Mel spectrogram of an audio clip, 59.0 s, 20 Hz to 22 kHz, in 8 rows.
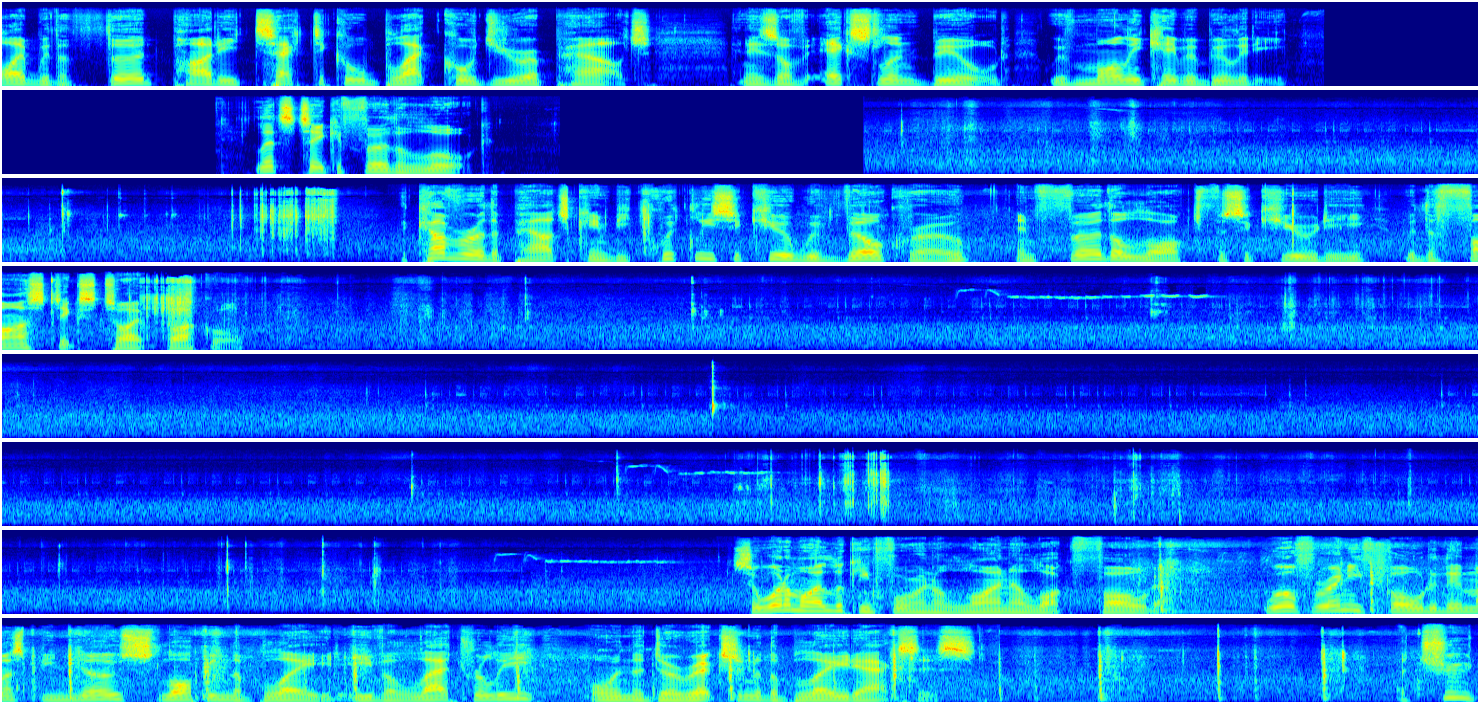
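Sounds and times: steady background hiss: 11.8 - 59.0
clicks and rustles of handling: 22.7 - 24.9, 40.6 - 43.1
bird chirps: 25.6 - 28.4, 40.0 - 40.9, 46.7 - 47.8.

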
